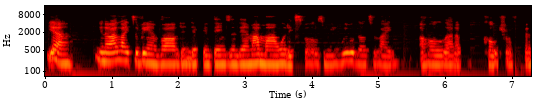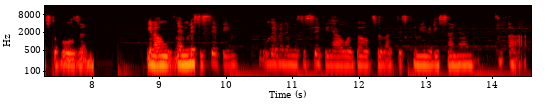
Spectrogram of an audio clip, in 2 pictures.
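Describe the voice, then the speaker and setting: A woman in her thirties from Houston, a podcast guest speaking in a measured, thoughtful way with many fillers. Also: on the low side, level tone, creaky, slightly rough, no room sound, faint music behind. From Houston, Texas, US. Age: 30s. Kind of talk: casual podcast interview. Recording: dull lo-fi recording.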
